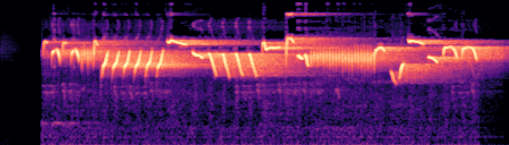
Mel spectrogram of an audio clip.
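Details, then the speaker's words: Bright, high-pitched birdsong with rapid trills and whistles, played unprocessed as a normal reference with clearly audible high frequencies, before hearing-loss and hearing-aid frequency-compression versions. "primero se escuchará un ejemplo sonoro normal sin procesar donde las frecuencias agudas son claramente audibles"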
